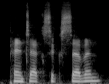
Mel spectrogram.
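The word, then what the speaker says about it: Pentax 6×7: So if you have an X, it's either refers to like a cross or you don't even say it.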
